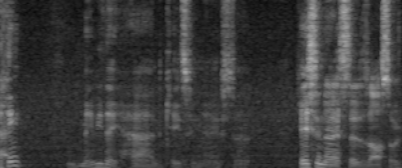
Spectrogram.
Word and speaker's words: Neistat: Yeah, I told you his first episode was with Casey Neistat, which another one of my favorite YouTubers.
